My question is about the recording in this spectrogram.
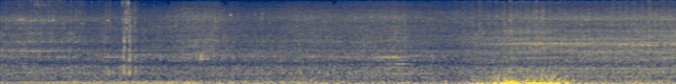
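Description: A Honda Vario scooter on the move: a low wind rumble on the action camera's microphone over the engine running steadily, swelling louder about six seconds in.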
